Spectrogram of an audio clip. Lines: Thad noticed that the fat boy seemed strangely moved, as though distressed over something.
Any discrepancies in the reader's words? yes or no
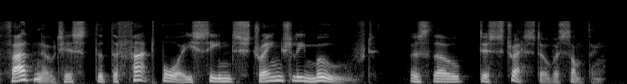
no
